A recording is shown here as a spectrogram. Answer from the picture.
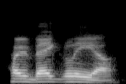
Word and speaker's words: Poveglia: say it wrong so it's poveglia so pov eg lia and it's an island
